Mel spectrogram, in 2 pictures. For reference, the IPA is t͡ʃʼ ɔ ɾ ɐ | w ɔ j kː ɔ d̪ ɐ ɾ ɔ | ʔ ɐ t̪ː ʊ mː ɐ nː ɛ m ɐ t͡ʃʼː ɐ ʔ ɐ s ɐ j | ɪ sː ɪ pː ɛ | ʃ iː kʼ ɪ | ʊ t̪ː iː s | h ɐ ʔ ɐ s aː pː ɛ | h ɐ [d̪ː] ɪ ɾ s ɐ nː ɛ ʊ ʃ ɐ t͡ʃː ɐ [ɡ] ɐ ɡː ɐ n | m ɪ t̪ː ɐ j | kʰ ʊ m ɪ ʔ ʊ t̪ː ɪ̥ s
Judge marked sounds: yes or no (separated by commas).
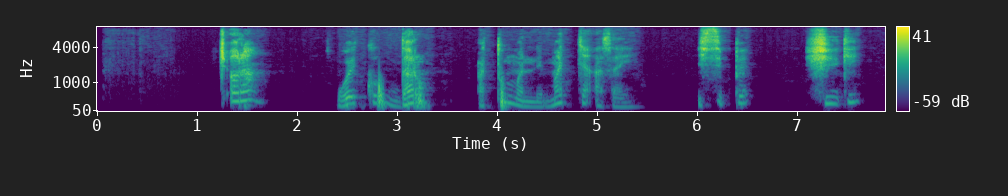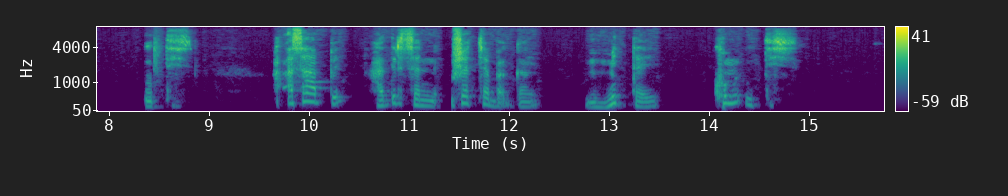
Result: no, no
